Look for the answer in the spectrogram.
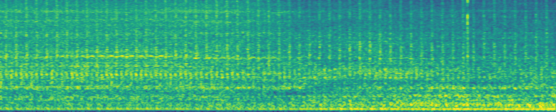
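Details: Chevrolet Camaro IROC engine at idle, mic moved around the engine bay: fast fairly regular ticking about four per second with a harder clack underneath; knock of unknown origin; glittery oil previously seen.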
